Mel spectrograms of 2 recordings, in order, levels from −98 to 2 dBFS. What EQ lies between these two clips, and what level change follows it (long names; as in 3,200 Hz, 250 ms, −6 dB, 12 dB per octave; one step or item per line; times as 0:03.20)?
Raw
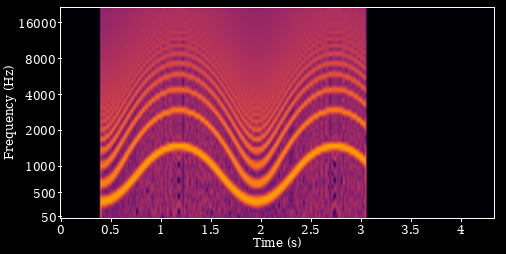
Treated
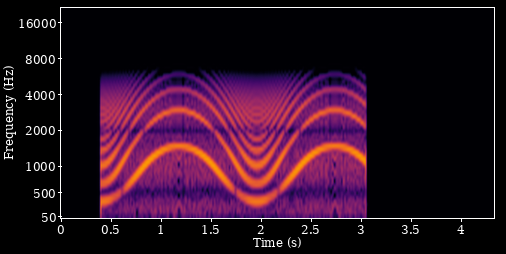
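loudspeaker in its box 180–2,600 Hz, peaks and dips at 290 Hz −3 dB, 420 Hz −8 dB, 1,500 Hz −7 dB
phaser with its sweep stopped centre 2,000 Hz, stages 6
0.0 dB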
